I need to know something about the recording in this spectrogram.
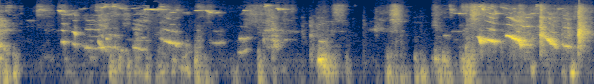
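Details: Cane Corso, or Italian Mastiff, from a breeder's pack west of Nashville, Tennessee, giving a run of thin, high whimpers and short yips, some slurred downward, while a person talks quietly in between.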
